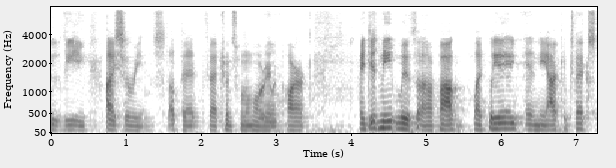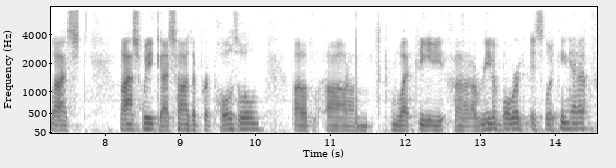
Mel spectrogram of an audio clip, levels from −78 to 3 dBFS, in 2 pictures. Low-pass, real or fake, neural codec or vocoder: 7.2 kHz; fake; codec, 16 kHz in and 24 kHz out, 0.6 kbps, FireRedTTS-2 codec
